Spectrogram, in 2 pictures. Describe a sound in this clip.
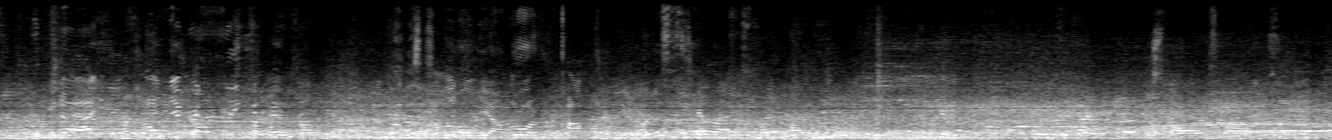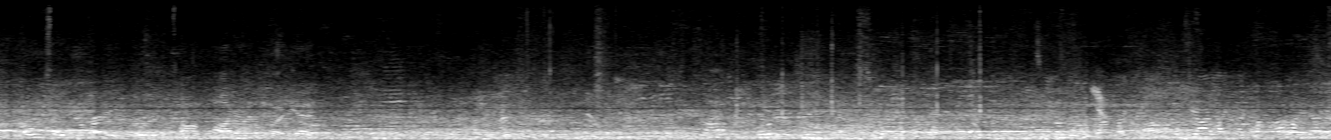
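A large crowd of men and women chatters loudly in a big echoing hall.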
